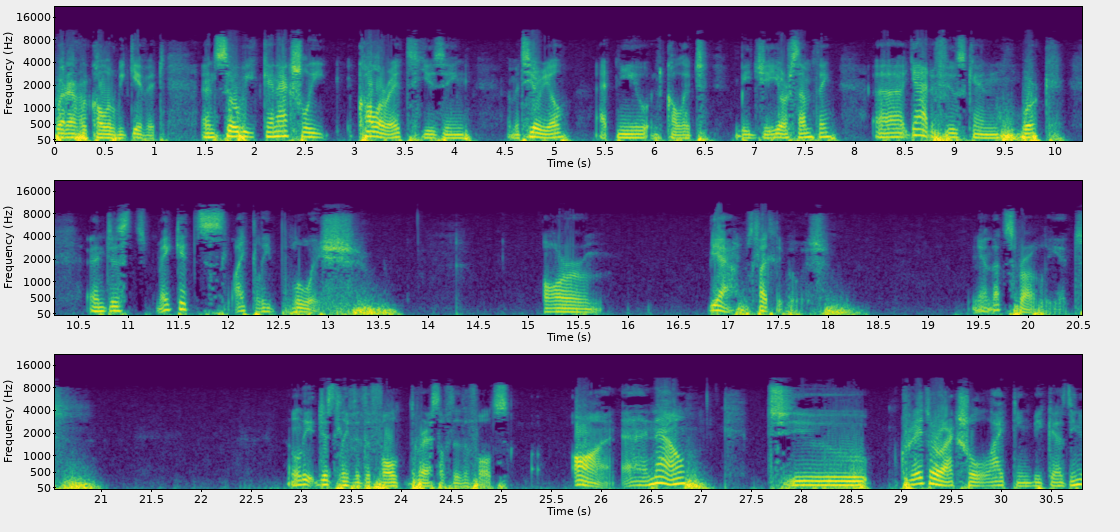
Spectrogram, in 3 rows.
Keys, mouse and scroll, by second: 3.2 click, 4.3 click, 5.2 click, 5.7 click, 9.4 click, 29.7 shift+a.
